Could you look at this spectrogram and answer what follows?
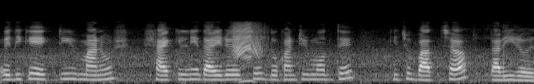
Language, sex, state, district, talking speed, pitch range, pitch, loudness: Bengali, female, Odisha, Malkangiri, 145 wpm, 215-240 Hz, 225 Hz, -19 LUFS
